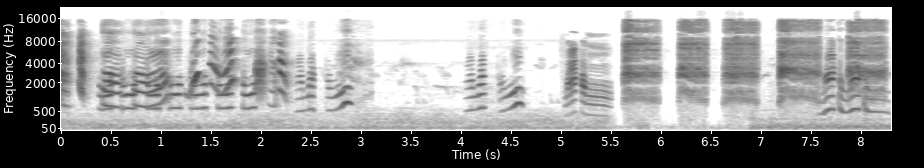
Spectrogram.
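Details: A pet green ringneck parrot talking: wavering, speech-like warbled syllables with rising and falling contours, then bursts of harsh broadband squawks near the end.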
